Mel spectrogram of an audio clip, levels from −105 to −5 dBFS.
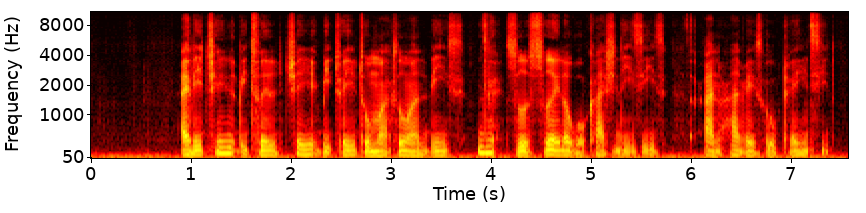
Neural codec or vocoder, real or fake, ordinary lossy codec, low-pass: autoencoder, 22.05 kHz, a latent of 192 numbers a frame, VITS, trained on many speakers; fake; none; none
